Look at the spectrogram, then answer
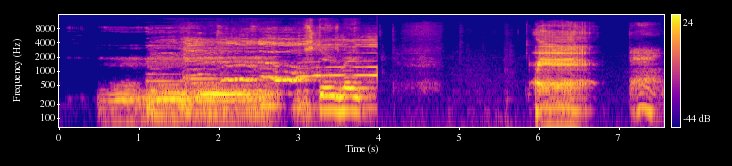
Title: Random TikTok guys burping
